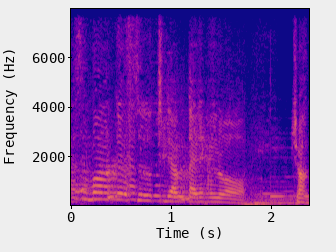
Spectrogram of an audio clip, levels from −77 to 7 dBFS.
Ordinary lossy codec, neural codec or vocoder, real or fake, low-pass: none; codec, 16 kHz, 0.5 kbps, X-Codec, HuBERT features, trained on general audio; fake; none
